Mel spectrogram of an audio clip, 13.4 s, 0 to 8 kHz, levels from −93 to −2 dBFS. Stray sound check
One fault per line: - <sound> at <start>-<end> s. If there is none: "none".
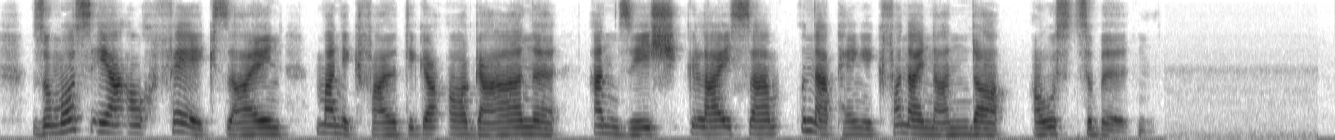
none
